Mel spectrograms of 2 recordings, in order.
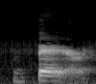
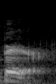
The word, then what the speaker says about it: bear: are the end of it looks like ear it sounds like air you breathe it looks like ear that's attached to your head and it's bear not ear beer here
